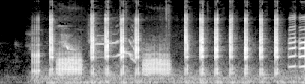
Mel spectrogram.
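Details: Nias hill myna pair in duet: rasping squawks followed by a steady series of sharp, loud clicking notes about four per second, ending in a short whistled note.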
